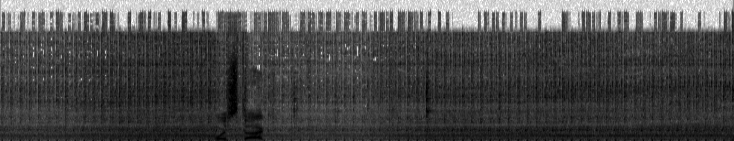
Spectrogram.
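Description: A small single-cylinder walk-behind tractor engine running in first gear chugs in a steady rapid rhythm, close and loud, while someone speaks briefly over it.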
